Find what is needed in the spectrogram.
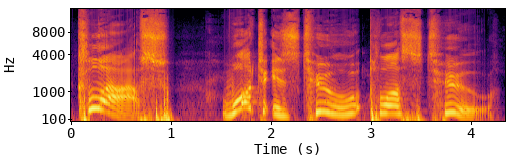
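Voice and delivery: slowly quizzing the class; teacher slowly asks the class. Acted.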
